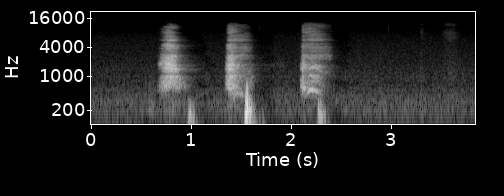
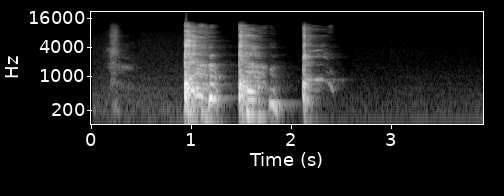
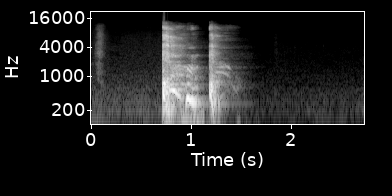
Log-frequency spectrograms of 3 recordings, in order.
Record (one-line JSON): {"exhalation_length": "3.8 s", "exhalation_amplitude": 10275, "exhalation_signal_mean_std_ratio": 0.3, "three_cough_length": "3.9 s", "three_cough_amplitude": 31224, "three_cough_signal_mean_std_ratio": 0.29, "cough_length": "2.7 s", "cough_amplitude": 32228, "cough_signal_mean_std_ratio": 0.31, "survey_phase": "beta (2021-08-13 to 2022-03-07)", "age": "45-64", "gender": "Female", "wearing_mask": "No", "symptom_none": true, "smoker_status": "Never smoked", "respiratory_condition_asthma": false, "respiratory_condition_other": false, "recruitment_source": "REACT", "submission_delay": "1 day", "covid_test_result": "Negative", "covid_test_method": "RT-qPCR", "influenza_a_test_result": "Unknown/Void", "influenza_b_test_result": "Unknown/Void"}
